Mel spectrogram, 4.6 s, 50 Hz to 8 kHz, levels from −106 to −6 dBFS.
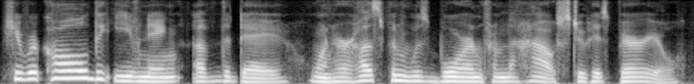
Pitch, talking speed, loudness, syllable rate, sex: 160 Hz, 235 wpm, -15 LUFS, 6.0 syllables/s, female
